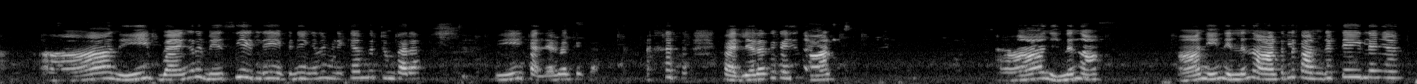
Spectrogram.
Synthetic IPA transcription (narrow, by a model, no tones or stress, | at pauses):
aniːbaːŋɡɐɾebiːsiajilːɐpinːeiŋːɐneʋiɭikʲːaːnpɐtːumpɐɾaː | iːpɐljaːɳokːe | pɐljaːnokːekɐɻːɐnaːʈ | aːninːenaː | aːniːninːenaːʈːilkɐɳɖiʈːaːjilːɐɲaːn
